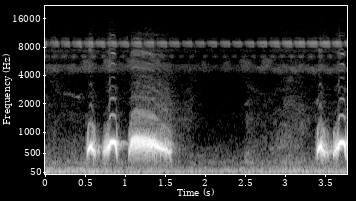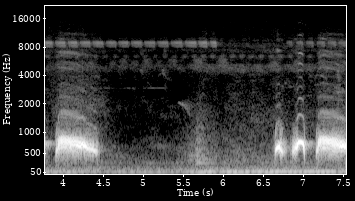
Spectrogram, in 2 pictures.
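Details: Calling female spotted dove, meant to draw a male: three repeated phrases, each two brief coos and a long descending croon, spaced roughly every three seconds against a quiet hum.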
